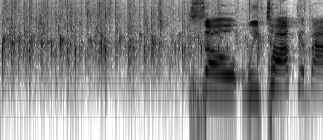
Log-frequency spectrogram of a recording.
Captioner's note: applause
